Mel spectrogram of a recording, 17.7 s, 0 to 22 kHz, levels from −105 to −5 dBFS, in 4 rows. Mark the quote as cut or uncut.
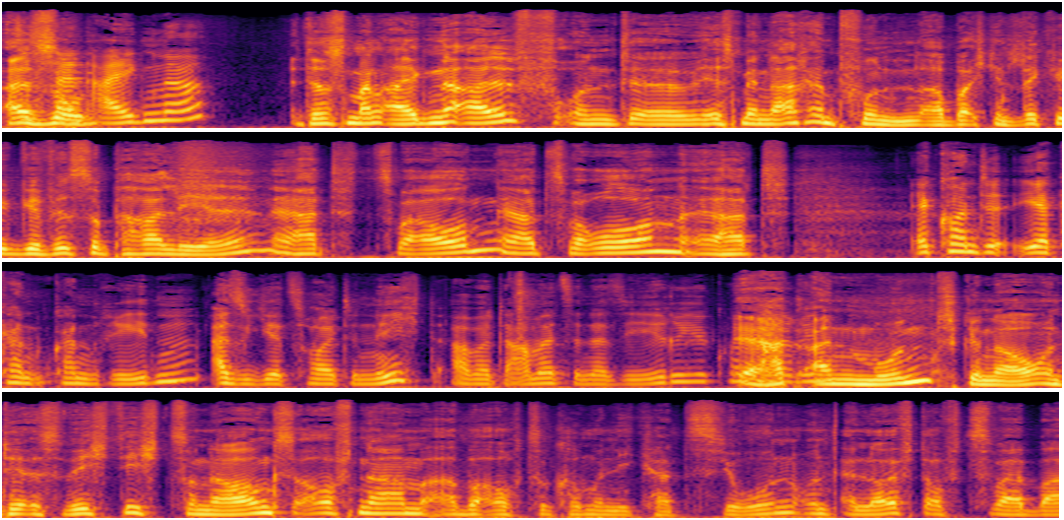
cut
